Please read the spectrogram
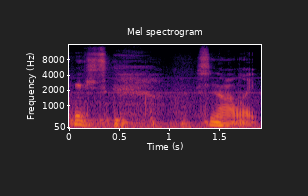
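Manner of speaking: breathy laughing restart, very slow. Real, not acted. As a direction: laugh the words out, barely voiced.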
